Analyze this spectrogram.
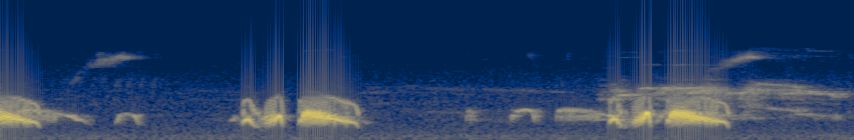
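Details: Spotted dove giving thúc gù cooing meant to lure wild doves: low, throaty two-part coos in bursts around two and five seconds, softer mumbled notes between, and faint high chirps from another bird.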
